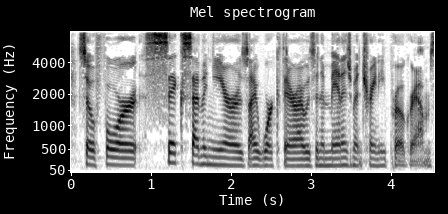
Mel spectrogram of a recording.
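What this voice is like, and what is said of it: Canadian English accent. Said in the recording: “originally from Canada. So you'll hear it in my accent.”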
